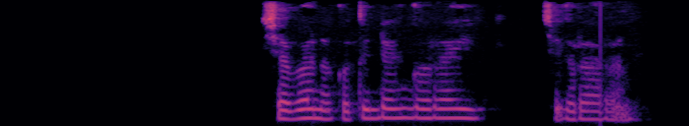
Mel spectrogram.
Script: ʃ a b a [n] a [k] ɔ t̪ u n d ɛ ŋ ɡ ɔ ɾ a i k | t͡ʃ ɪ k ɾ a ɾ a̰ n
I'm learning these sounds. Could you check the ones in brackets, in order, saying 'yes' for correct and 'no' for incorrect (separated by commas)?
yes, yes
